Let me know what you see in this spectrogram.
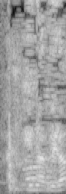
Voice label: "henabera", minamiyamagata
